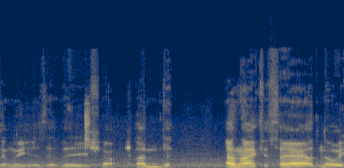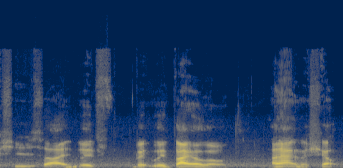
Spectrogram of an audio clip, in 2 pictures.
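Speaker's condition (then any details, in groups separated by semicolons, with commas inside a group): Cerebral palsy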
